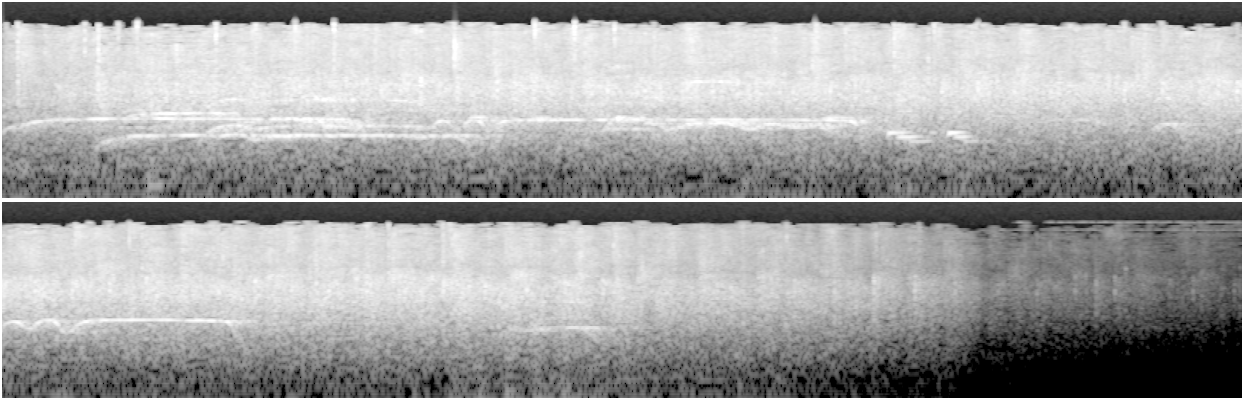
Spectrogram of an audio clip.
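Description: Audience applauding and cheering at the end of a live song, the clapping fading out about sixteen seconds in.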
